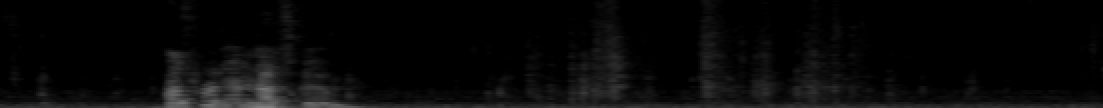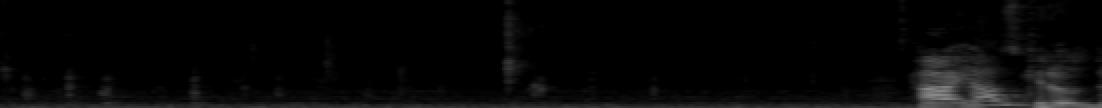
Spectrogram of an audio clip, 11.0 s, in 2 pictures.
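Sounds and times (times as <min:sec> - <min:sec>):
person chewing with mouth closed: 0:04.6 - 0:10.1.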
